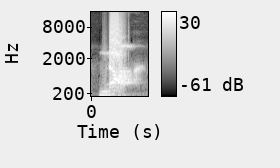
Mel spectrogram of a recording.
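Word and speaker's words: knock: নো হবে না নল কে এন পর কে নক কেন কে এর পরে এন আছে আগে বলছি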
